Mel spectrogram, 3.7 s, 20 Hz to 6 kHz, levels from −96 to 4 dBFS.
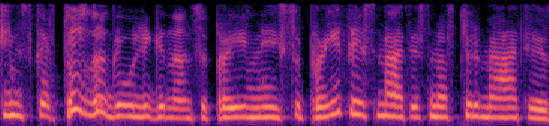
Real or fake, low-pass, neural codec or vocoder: fake; 5.4 kHz; codec, 24 kHz, 3 kbps, HILCodec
